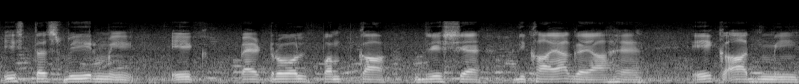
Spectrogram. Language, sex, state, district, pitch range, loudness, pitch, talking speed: Hindi, male, Haryana, Rohtak, 110-125 Hz, -16 LUFS, 120 Hz, 95 wpm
